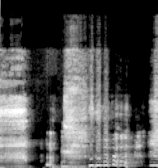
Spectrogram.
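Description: A voice imitates heavy, snorting breaths ASMR-style, demonstrating the speaker's own snorting breathing: loud, rough nasal bursts mixed with a throaty voiced grunt, then a final harsh exhale.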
